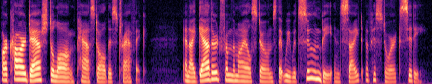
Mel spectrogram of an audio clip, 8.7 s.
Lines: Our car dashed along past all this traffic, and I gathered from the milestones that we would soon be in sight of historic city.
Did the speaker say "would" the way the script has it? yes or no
yes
